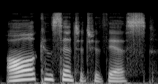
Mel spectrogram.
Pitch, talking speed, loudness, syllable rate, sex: 185 Hz, 150 wpm, -17 LUFS, 4.5 syllables/s, female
